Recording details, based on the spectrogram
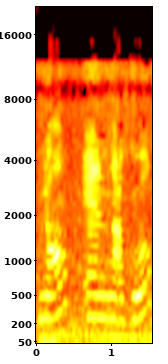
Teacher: Banyumasan use a nasalized voice, which is like nyong and ngagul, which sounds more nasal.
